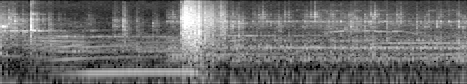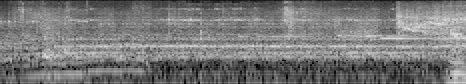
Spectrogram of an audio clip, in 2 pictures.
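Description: A cow in the LEGO Jurassic World video game lets out two drawn-out moos, the first near the start and a shorter one around the middle, over a steady low mechanical hum with occasional clanks and sweeps.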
